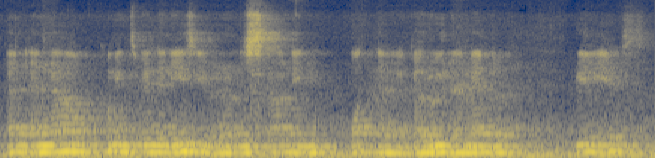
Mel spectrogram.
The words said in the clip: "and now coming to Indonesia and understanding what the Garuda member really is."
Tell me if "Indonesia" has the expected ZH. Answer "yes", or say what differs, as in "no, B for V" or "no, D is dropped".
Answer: no, Z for ZH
